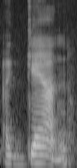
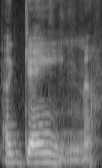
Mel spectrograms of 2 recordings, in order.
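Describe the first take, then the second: First: The second vowel is a short, open E sound. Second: The second vowel rhymes with 'quail', a long A. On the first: This is how it is said in America. "in American English, we say again. We say it like a short A" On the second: This is how it is said in Britain. "if we were speaking British English, we would say again. So it would sound like quail"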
